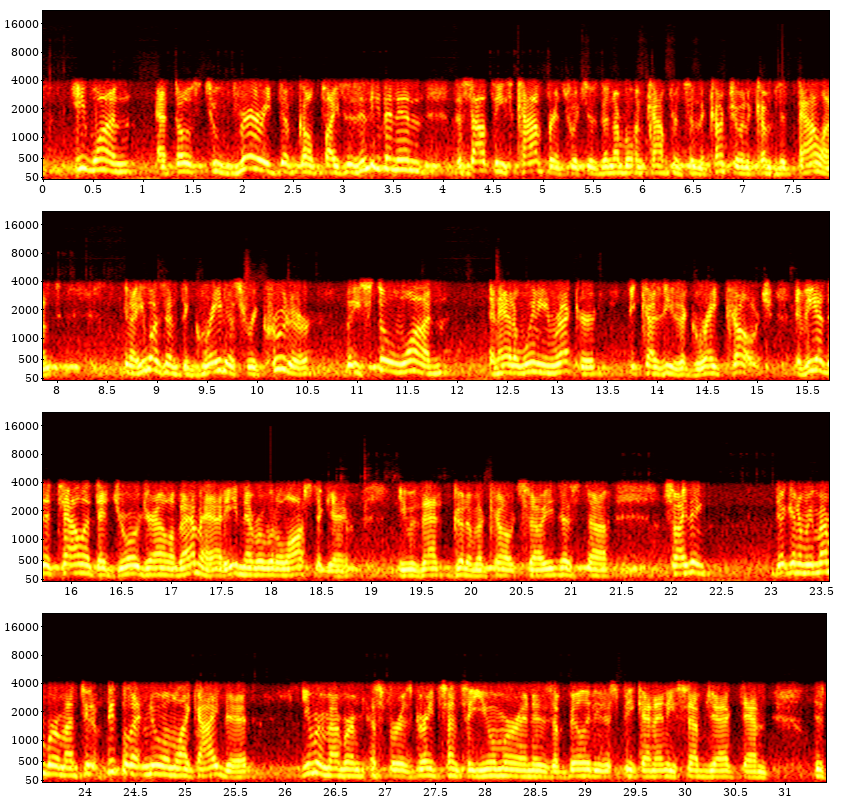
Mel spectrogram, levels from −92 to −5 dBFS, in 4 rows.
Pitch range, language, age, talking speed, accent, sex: 150-205 Hz, English, 50-69, 220 wpm, American, male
